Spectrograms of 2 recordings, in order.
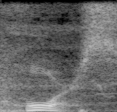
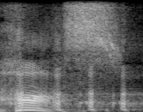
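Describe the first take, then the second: First: The word is said in a standard way. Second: The word is said in a broad Boston way. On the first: "she doesn't say horse" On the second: "It's a hoss"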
